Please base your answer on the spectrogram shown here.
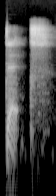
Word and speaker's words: debt: Debt. We don't pronounce the B.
